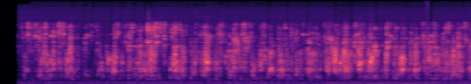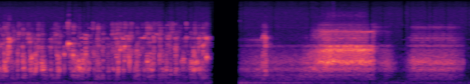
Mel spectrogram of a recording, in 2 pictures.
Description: Called my friend and instead of the calling tone I heard this.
